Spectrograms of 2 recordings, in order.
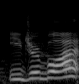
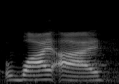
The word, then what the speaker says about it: Yizhibo: So for example, there's one that I was streaming on called Yizhibo, and I can spell that for you. It's Y-I-Z-H-I-B-O, Yizhibo.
